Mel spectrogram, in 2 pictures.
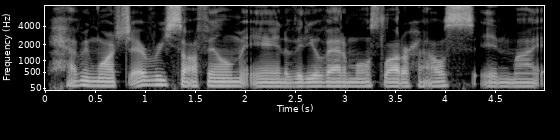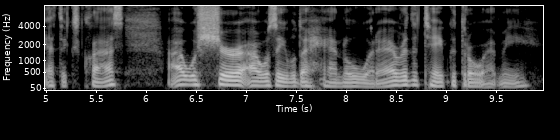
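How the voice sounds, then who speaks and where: A man's voice: low voice, moderate pace, darkish tone, no echo, studio quality. A man narrating a scripted first-person horror story as if it were his own account.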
